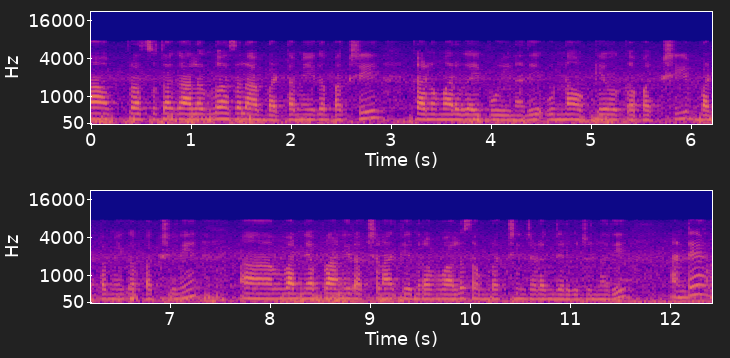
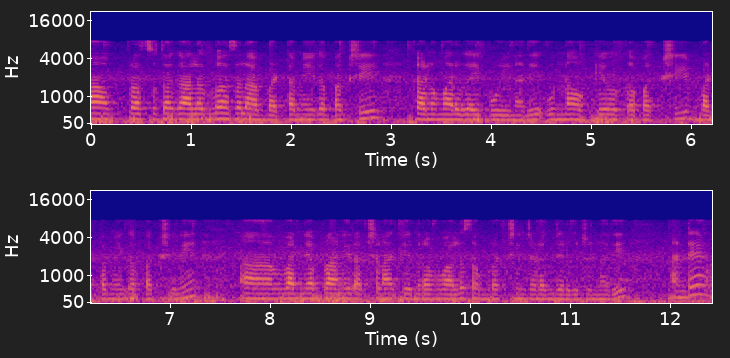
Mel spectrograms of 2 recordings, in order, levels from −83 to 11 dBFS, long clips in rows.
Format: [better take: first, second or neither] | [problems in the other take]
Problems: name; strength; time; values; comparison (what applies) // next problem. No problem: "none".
first | background sound (Drum kit); 13 dB below the speech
